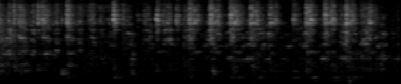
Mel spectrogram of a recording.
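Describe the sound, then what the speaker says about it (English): A seasoned egg mixture is whisked off the heat in quick, rhythmic strokes, a fairly quiet, light clatter of the whisk against the bowl that continues throughout. "I am going to whisk that together"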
